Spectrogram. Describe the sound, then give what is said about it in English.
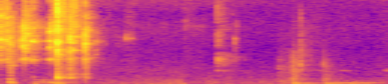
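A quick clatter of dice tumbling across a hard surface, a dense run of sharp clicks that fades into a few scattered soft taps as they settle. No voices. “You don't have to mute when you roll because it's nice to get the sounds of the rolling.”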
